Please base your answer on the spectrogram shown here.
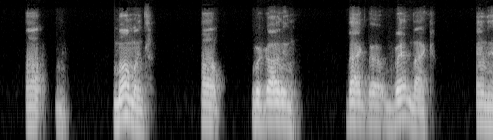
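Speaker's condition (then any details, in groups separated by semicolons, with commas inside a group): ALS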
